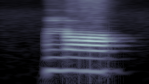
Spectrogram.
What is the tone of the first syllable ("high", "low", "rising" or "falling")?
low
